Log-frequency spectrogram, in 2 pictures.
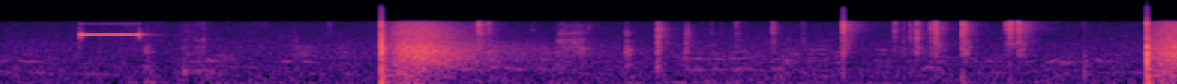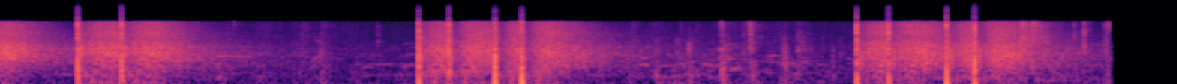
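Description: An electronic shot timer gives one short, high start beep. Pistol shots follow, each with an echoing tail: a single shot about three seconds in, then quick strings of three, four and three shots, with small handling clicks in between.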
